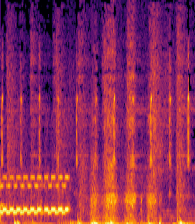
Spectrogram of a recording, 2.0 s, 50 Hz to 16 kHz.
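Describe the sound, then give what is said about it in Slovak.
A doorbell, rung a second time during a 60-second timed challenge, rings with a steady electronic two-tone buzz for under a second, then cuts off, leaving a jumble of rustling, knocking and background noise. “Poďme, ja zvoním ešte raz.”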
